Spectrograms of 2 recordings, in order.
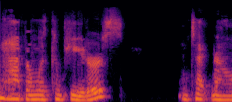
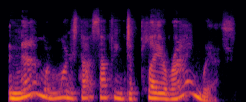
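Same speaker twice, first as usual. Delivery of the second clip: ordinary delivery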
